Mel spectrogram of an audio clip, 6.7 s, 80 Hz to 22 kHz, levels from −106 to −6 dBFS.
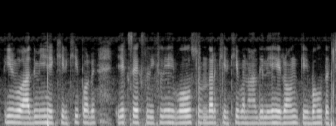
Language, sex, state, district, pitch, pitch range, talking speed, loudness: Bajjika, female, Bihar, Vaishali, 185 Hz, 180-195 Hz, 185 wpm, -27 LUFS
